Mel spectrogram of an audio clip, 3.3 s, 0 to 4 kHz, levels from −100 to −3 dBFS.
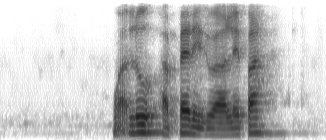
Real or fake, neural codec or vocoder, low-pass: fake; codec, 16 kHz, 4 kbps, X-Codec, WavLM features, trained on Multilingual LibriSpeech; 3.6 kHz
